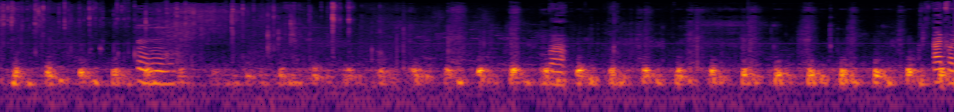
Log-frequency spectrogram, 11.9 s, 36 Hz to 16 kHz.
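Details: Woman 34 weeks pregnant in labor and delivery triage with severe pain and pressure, possibly Braxton Hicks. A good, strong fetal heartbeat on the monitor: rapid, steady whooshing thumps about 146 a minute, faint background tones. Normal.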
